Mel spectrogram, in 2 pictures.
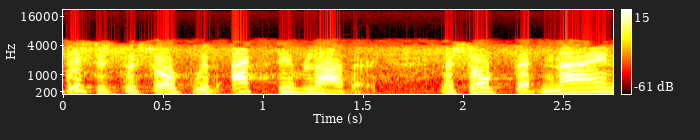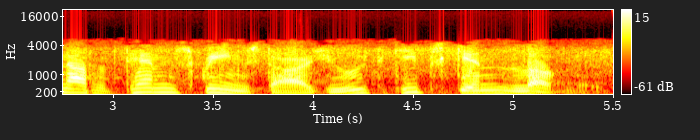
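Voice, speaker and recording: Vintage male commercial announcer, scripted, animated intonation, husky edge, tinny old radio sound. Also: a little high, moderate pace. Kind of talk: scripted 1930s radio advertisement. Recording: tinny 1930s radio broadcast.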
